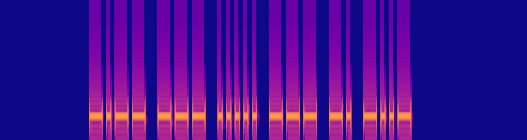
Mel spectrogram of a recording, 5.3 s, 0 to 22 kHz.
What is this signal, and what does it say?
Morse code, heard as a keyed tone, about 28 wpm, 700 Hz. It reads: YO5ONX
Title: DXCC-100 Call Signs - 6 Characters - Repeated 2x - 28wpm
